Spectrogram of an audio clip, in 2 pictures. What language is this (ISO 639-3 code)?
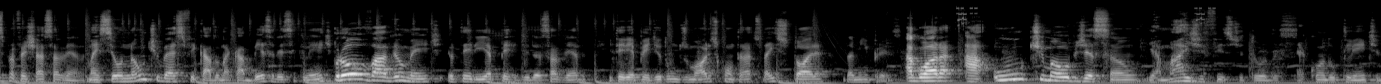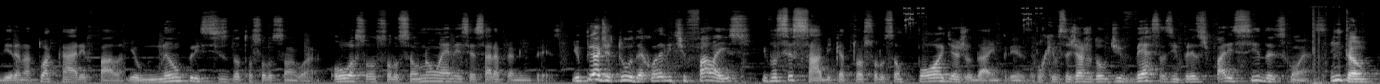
por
